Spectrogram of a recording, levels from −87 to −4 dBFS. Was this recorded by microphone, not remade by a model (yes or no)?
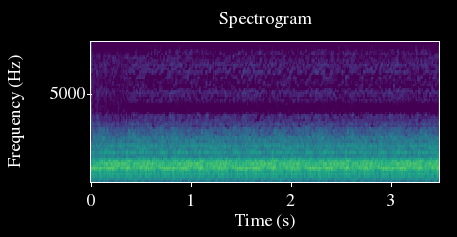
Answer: yes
